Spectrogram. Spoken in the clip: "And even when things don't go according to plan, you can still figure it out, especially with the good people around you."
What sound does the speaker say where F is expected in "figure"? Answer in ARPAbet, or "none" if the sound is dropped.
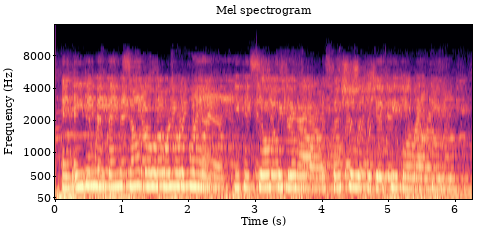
F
